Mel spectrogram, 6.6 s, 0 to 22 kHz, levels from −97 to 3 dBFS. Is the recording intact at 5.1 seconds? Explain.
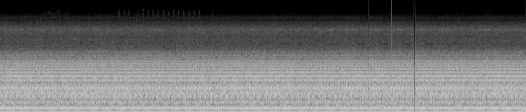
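No. At 5.1 seconds the audio is caught in a fast, even stutter: the same 0.28 s fragment plays three times with a brief mute at each jump, from 4.61 to 5.47 s. This is a CD stuck on one turn, where a scratch throws the laser back one track each revolution.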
